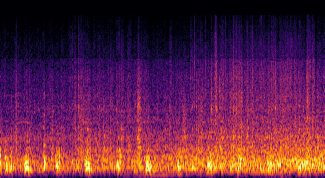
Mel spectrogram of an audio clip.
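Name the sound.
rain falling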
